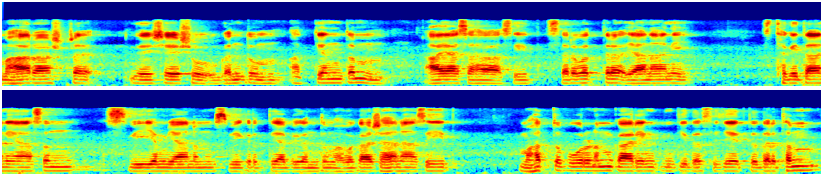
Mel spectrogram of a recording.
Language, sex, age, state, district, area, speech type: Sanskrit, male, 30-45, Maharashtra, Pune, urban, spontaneous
